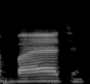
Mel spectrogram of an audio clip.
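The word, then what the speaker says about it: batch: अब यहाँ पर देखिए TCH यहाँ पर साथ आया तो यहाँ पर T कॉमन हो जाएगा तो इसे पढ़ा जाएगा बैच।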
